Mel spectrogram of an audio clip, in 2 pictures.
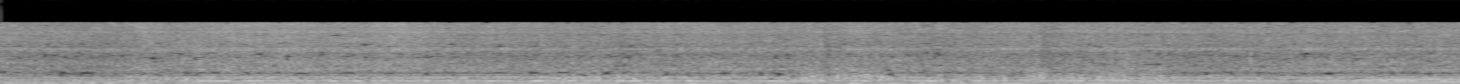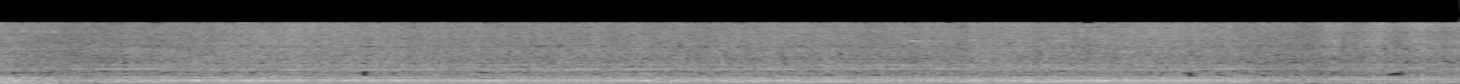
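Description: Aquatic weed harvester's engine running steadily; about halfway through its note rises and then holds at the higher pitch.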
